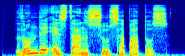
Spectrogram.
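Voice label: where are your shoes, Spanish, male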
